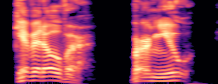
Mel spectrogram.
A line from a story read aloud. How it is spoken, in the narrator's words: he snarled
